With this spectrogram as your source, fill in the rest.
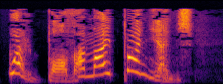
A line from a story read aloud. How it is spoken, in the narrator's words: exclaimed big-boobied Bertha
